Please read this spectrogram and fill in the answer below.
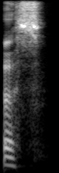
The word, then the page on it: us: British English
